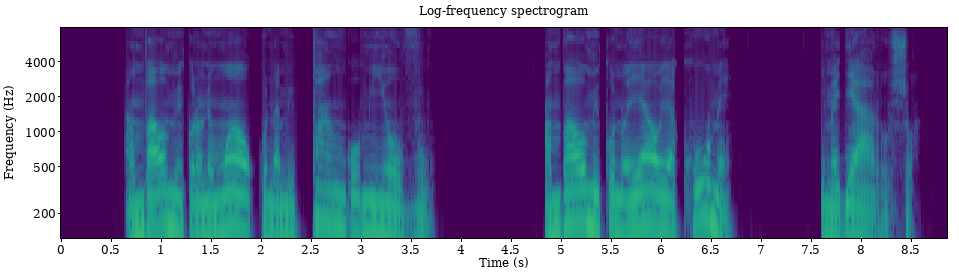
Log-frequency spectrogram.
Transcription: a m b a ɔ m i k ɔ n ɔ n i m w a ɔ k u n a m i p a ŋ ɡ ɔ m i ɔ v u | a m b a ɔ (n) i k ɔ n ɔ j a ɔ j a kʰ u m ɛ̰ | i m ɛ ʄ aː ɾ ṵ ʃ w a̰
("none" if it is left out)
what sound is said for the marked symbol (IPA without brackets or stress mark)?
m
